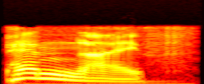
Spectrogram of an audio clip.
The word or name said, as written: penknife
